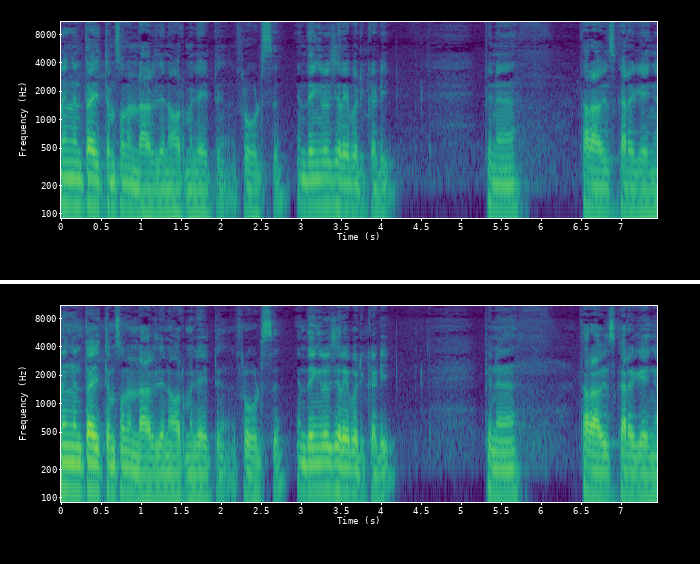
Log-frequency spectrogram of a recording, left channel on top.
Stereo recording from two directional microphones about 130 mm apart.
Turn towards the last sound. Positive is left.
turn(degrees=-40)  # may be behind; listen again after turning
